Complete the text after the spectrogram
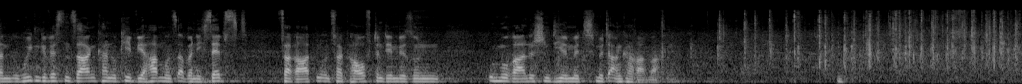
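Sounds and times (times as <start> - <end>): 
speech: 0.0 - 6.9, 8.4 - 8.6
applause: 6.4 - 10.2.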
